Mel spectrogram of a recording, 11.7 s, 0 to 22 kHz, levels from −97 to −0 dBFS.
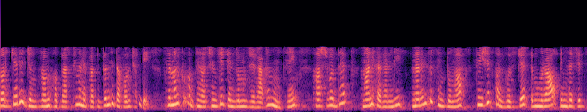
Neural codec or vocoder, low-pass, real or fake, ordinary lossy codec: autoencoder, 22.05 kHz, a latent of 192 numbers a frame, VITS, trained on one speaker; 7.2 kHz; fake; AAC, 16 kbps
